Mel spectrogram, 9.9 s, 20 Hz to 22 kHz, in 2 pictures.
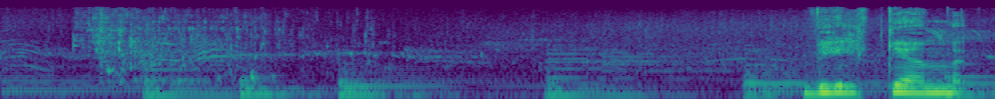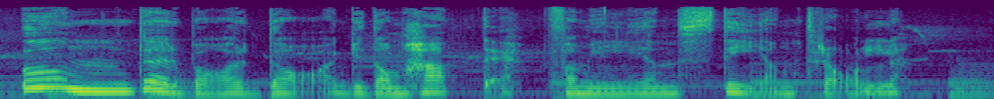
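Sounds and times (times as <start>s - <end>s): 
juice pouring into a glass: 0.4s - 2.0s
speech: 0.7s - 1.8s, 4.1s - 9.6s.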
